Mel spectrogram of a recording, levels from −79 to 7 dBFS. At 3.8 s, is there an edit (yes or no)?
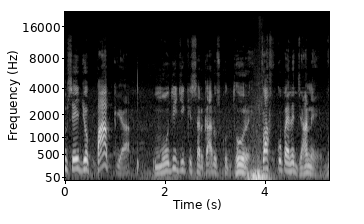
yes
